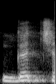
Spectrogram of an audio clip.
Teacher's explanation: च का में कम बल लगाना पड़ता है भीतर से वायु का वेग कम आता है छक में ज्यादा आता है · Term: अल्प प्राण महाप्राण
